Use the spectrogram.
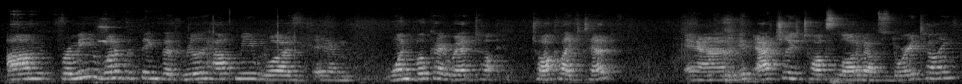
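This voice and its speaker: A woman's voice: a little high, fairly even intonation, moderate pace, fairly bright tone. Woman speaking in a very echoey hall. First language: not German; English not stated as first. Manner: earnest, personal, answers at length with restarts. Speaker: speaker at a lightning talk event. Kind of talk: live talk with audience Q&A. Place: event room with audience. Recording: very echoey room, distant mic, faint noise.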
